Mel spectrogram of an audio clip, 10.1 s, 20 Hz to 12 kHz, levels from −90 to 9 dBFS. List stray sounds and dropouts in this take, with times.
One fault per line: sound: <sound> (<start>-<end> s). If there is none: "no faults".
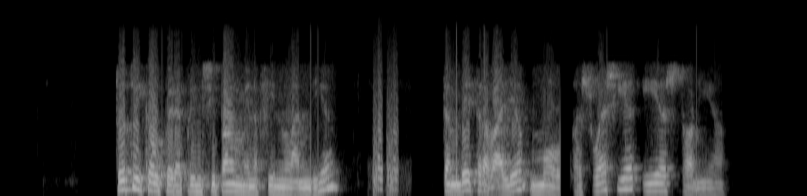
sound: laugh (4.7-5.0 s)
sound: dropout (7.0-7.1 s)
